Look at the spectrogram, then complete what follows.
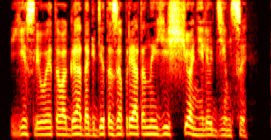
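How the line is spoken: Growled. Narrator (Russian): прорычала Шныряла

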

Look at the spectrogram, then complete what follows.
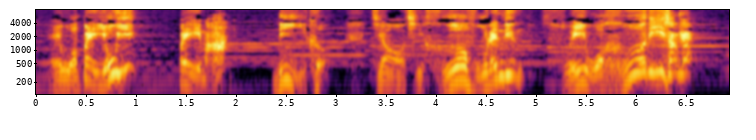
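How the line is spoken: Stern order. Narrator (Chinese): 田文静再不犹豫了，厉声吩咐

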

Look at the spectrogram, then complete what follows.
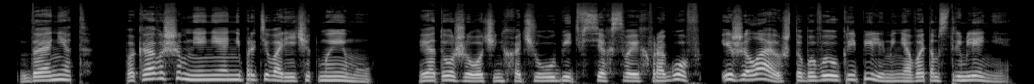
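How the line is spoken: Frank admission. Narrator (Russian): честно признался наблюдатель

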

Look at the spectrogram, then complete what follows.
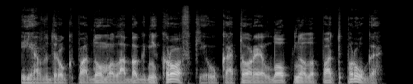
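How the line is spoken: Plain. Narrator (Russian): сказал он

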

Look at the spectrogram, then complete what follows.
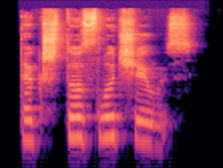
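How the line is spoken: Icy question. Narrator (Russian): уже ледяным тоном спросил Леконт

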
